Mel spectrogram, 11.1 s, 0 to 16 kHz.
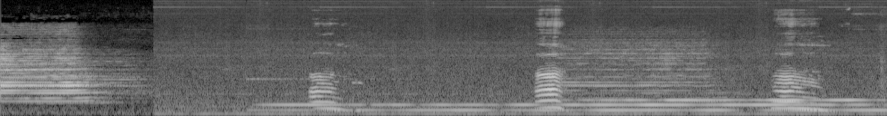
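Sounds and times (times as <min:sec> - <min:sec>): low sustained drone: 0:01.9 - 0:11.0
wordless vocal note: 0:03.1 - 0:11.0.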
